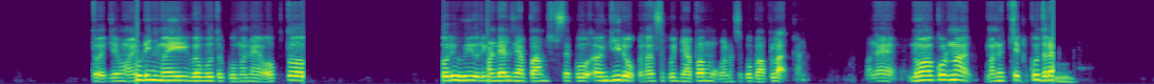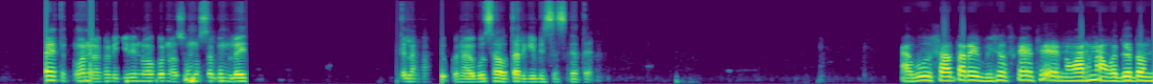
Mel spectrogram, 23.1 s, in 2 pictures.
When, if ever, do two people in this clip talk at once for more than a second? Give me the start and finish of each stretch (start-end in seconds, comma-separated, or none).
none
